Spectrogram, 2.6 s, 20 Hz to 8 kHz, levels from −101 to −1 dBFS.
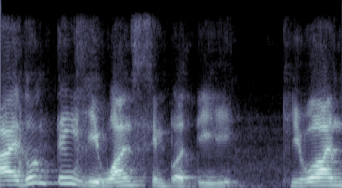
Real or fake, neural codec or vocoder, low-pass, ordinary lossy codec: fake; codec, 24 kHz, 6 kbps, HILCodec; 7.2 kHz; none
